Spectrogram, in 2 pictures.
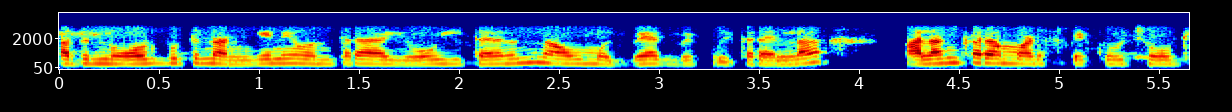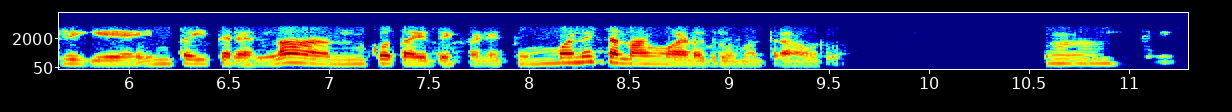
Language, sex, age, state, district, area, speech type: Kannada, female, 18-30, Karnataka, Mandya, rural, conversation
